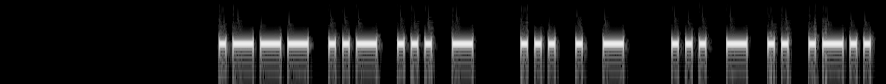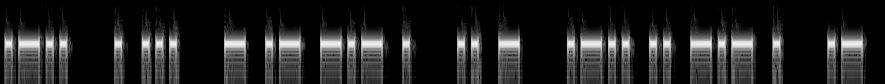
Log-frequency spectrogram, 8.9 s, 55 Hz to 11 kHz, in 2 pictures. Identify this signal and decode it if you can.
Morse code, heard as a keyed tone, about 36 wpm, 700 Hz. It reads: JUST SET STILL ES TAKE IT LIKE A
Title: Sentences from Top 300 Words and Abbreviations 35wpm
